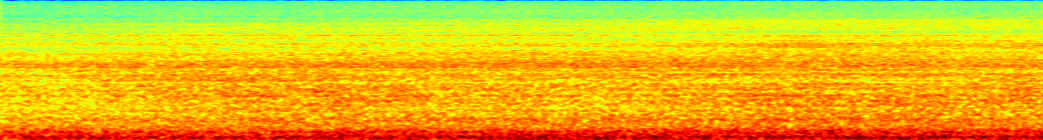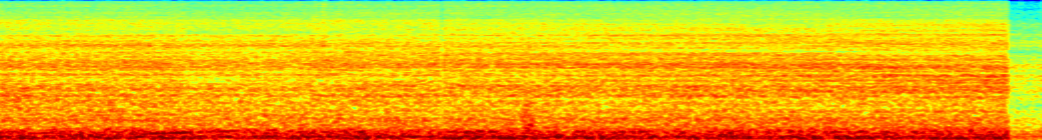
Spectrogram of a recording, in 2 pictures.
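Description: Steady low rumble of a car's engine and tyres heard from inside the cabin while rolling slowly, with a brief rising tone about six seconds in.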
